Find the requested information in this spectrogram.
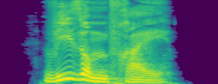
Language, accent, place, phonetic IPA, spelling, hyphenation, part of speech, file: German, Germany, Berlin, [ˈviːzʊmˌfʁaɪ̯], visumfrei, vi‧sum‧frei, adjective, De-visumfrei.ogg
- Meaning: visa-free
